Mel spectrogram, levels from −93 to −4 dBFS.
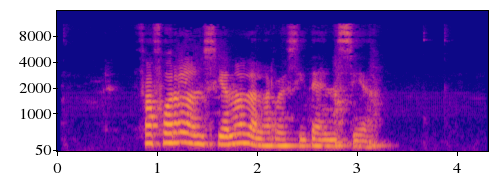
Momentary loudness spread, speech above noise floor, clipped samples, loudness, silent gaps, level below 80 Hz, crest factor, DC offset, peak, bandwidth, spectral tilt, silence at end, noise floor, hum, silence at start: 13 LU; 40 dB; under 0.1%; -27 LUFS; none; -66 dBFS; 16 dB; under 0.1%; -12 dBFS; 11.5 kHz; -5.5 dB/octave; 1 s; -66 dBFS; none; 0.85 s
